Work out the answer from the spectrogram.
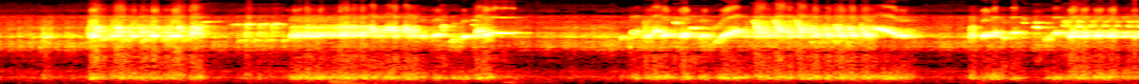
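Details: European goldfinch delivering hbal-style song in three long bursts of fast, jingling twitters and buzzy trills, separated by brief pauses, with a few soft low knocks between phrases.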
